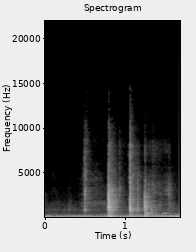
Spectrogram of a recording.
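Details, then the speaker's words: Porsche 997/987 cupholder with broken plastic tension rod that links to the spring: the arm flops free and bounces inside the holder, making loose plastic clacks, four sharp knocks in under two seconds. Fix is reconnecting it with metal wire. "this piece is also going to be bouncing around inside this cup holder and that's going to be making noise"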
